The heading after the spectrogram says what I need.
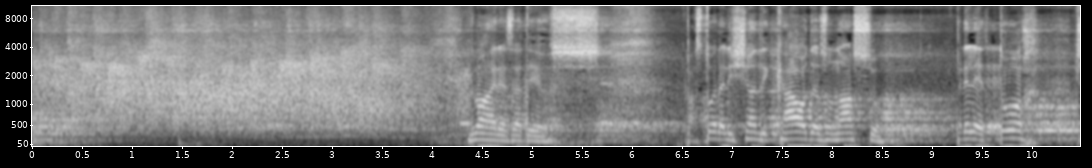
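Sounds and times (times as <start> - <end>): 
audience applause: 0.0 - 4.4
speech: 4.4 - 10.4.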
